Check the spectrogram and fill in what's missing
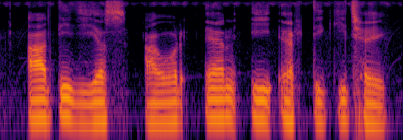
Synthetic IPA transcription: aɾt̪id͡ʒies | aɔɾ | eniepʰʈikit͡ʃʰɛj

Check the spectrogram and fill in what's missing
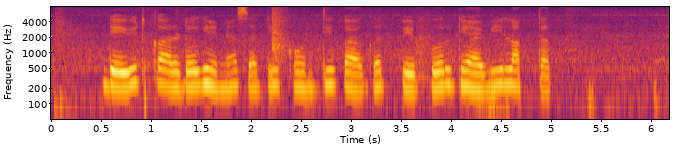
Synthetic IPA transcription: ɖeʋiːɖkaɾɖəɡʱeɳjasaʈiːkoɳt̪iːkaɡət̪pepəɾɡʱjaʋiːlaɡt̪at̪

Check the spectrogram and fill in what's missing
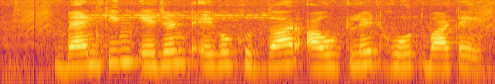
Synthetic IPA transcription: bɛ̃ːŋkɪ̃ŋɡeːd͡ʒəɳʈeːkokʰʊd̪ːaːɾaːʊʈleʈɦoːt̪baːʈeː

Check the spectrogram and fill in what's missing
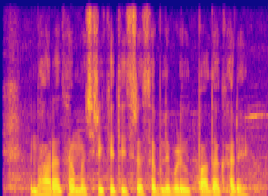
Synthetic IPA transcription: bʱaːɾət̪ɦɐ̃mɐt͡ʃʰɾiket̪iːsɾasɐblebɐɽiʊt̪̚paːd̪əkɦɐɾeː

